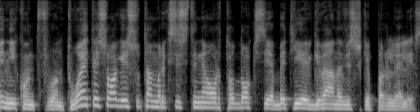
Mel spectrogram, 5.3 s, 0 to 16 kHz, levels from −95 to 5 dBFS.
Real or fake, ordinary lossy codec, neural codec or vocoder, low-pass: real; Opus, 32 kbps; none; 14.4 kHz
